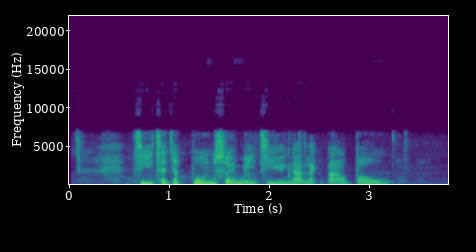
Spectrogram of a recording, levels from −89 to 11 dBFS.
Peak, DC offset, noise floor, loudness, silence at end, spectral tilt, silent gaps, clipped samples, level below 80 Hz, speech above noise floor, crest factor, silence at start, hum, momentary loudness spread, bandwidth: -2 dBFS; under 0.1%; -40 dBFS; -21 LUFS; 0.6 s; -4.5 dB/octave; none; under 0.1%; -66 dBFS; 19 dB; 20 dB; 0.05 s; none; 18 LU; 7.4 kHz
